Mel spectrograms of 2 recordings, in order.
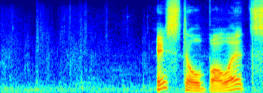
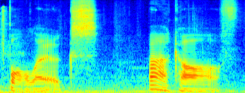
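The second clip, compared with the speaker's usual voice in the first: ordinary talk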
